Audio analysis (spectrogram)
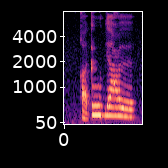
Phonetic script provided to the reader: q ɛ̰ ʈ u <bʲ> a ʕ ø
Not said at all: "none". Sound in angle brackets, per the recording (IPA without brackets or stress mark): bʲ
